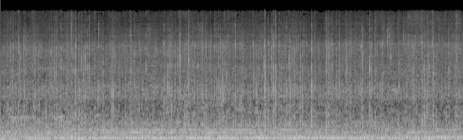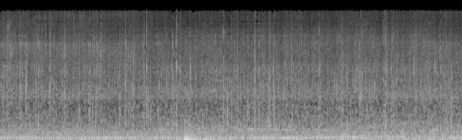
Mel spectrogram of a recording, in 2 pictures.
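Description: Rain falling in a city street, with many small pattering drops over a steady low rumble. There is one low thump about ten seconds in.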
